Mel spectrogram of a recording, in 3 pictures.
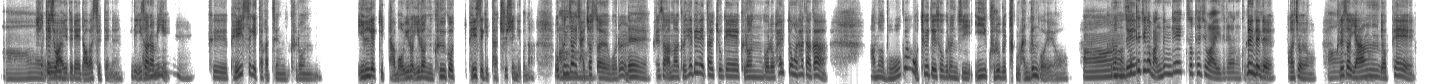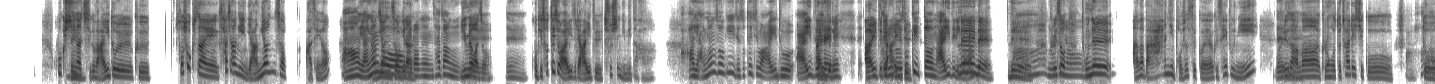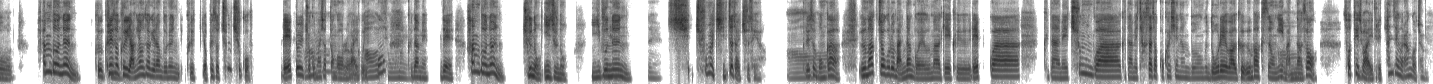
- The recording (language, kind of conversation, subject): Korean, podcast, 고등학교 시절에 늘 듣던 대표적인 노래는 무엇이었나요?
- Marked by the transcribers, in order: tapping; other background noise; laughing while speaking: "아이들의"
